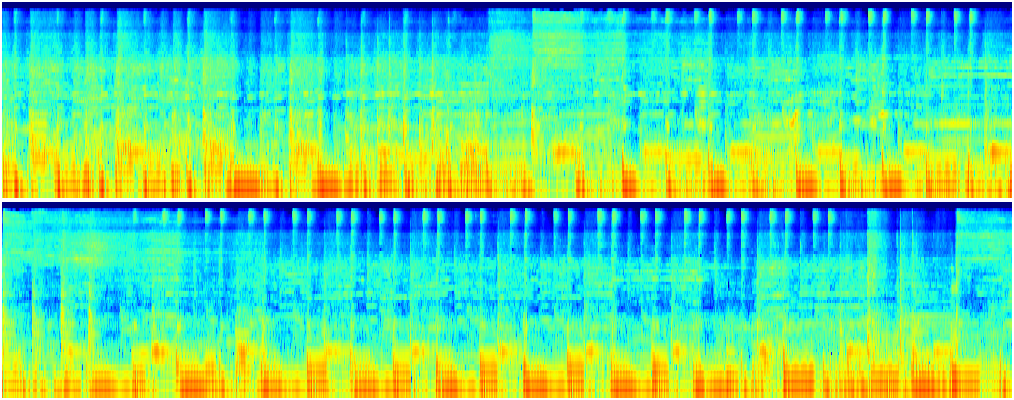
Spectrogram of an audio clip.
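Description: Loud Latin dance music with a drum kit keeping a steady beat over a heavy, repeating bass line.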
